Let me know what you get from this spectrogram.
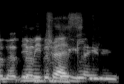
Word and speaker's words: Dimitrescu: So Dimitrescu.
